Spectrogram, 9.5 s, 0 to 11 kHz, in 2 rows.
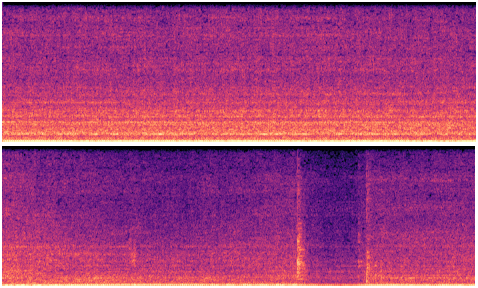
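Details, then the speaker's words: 1957 Chevy convertible V8 with over 250,000 miles, at idle after a late-night exhaust manifold leak repair: a steady, deep idle. The earlier clacking from the exhaust is gone, and the leak appears sealed. "I think it's I think it's sealed up [Music] because even at idle before you hear that clack clack clack in the exhaust"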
